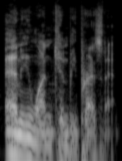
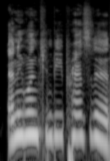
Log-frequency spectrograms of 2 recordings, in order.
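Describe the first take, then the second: First: It is said in an exasperated, dismayed tone. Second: It is said in a hopeful, inspiring tone. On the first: Any unqualified person can reach the top. "the way we say it now is like, no" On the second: Anyone has the chance to reach the top. "when I was a kid, they used to say that"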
